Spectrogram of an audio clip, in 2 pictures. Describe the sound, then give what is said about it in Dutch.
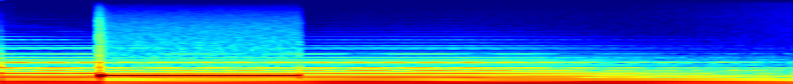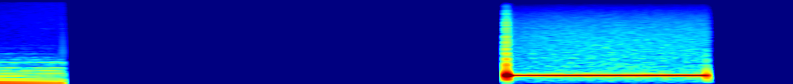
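A telephone ringback tone sounds while a call is being placed: two one-second tone bursts several seconds apart. The first rings over a loud, low buzzing drone that cuts off abruptly, leaving silence before the second ring. “voor het antwoord gaan we even bellen met Mette van de Zijs”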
